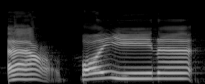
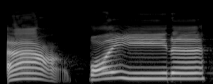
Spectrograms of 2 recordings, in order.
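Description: The two takes are said the same way.

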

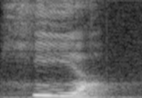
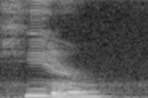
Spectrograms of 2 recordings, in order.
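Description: First: It is said in a British accent. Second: It is said in an American accent. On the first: "영국 발음으로 읽으면" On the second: "이게 미국식인 건데"

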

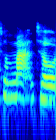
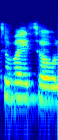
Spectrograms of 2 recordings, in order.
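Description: First: It is said with a British accent. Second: It is said with an American accent. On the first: "Tomato là người Anh sẽ đọc" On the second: "còn tomato là người Mỹ đọc như vậy"

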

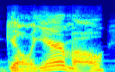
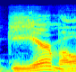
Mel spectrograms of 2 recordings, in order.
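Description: First: The name is pronounced the Filipino way. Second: The name is pronounced in a non-Filipino way. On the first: This is how the speaker's family says it. "that's the way the Filipinos say it" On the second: This is not how the speaker's family says it. "I don't say Guillermo"

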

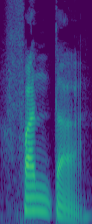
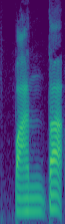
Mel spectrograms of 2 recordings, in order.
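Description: First: The word begins with an F sound. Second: The word begins with a P sound. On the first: This is the proper pronunciation. The speaker calls it right. "Padahal F, Fanta" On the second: This is how a Sundanese speaker says it. The speaker calls it wrong. "Coba tanya orang Sunda. Mau apa, Mang? Mau panta"

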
